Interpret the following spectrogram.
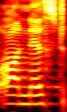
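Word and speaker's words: honest: एन ऑनेस्ट मैन, जबकि एच से शुरू हो रहा है, लेकिन एन ऑनेस्ट मैन।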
